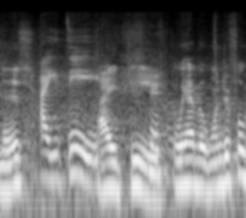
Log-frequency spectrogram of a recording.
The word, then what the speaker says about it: Haiti: The flag of Haiti, or the correct pronunciation is? Haiti.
